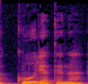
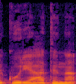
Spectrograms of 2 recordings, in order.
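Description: First: Курятина stressed on КУ; stress on first syllable. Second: Курятина stressed on РЯ; wrong second-syllable stress. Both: Shown as a demonstration. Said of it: "правильно сказати".

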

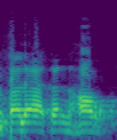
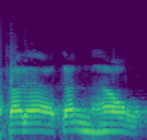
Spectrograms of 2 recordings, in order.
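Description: First: تنهر with a thick, backed "haa" before the ر; over-heavy haa. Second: تنهر slowly, with ه thin and light before heavy ر; light haa. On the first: Retold or imitated. Teacher mimicking readers who thicken the haa, heavy ه. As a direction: imitate the mistake, ه in تنهر made heavy. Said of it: "البعض كذلك يفخم الهاء". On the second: Shown as a demonstration. Teacher correcting the heavy haa, light ه. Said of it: "لا، نرققها".

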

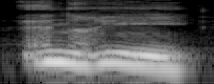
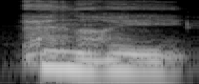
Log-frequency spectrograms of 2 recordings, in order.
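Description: First: Higher, louder reproachful call of the name; chiding call. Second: Said in the usual way. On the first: A narrator's reading. Mother calling her fretting son to order, chiding. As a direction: call the boy to order, voice raised.

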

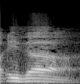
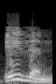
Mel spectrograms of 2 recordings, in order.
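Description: First: إذا said "idhaa", long open ending; original form. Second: إذا said "idhan", closing on n; tanween form. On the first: (إذا بالألف دون تنوين) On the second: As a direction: end إذا with a nasal n. (إذًا بالتنوين) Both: Shown as a demonstration. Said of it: "أصلها إذا".

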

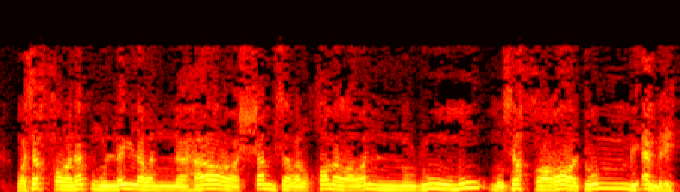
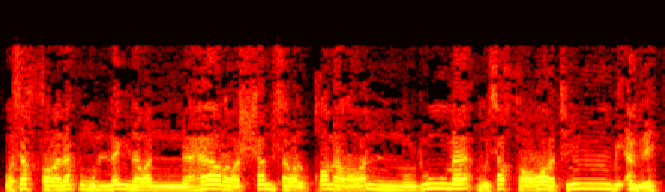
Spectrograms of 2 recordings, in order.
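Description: First: Said in the usual way. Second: والنجوم as "wan-nujuma", مسخرات as "musakharatin"; Qalun's والنجوم مسخرات, -a and -in endings; accusative endings. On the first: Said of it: "قرأ قالون بنصب النجوم ومسخرات". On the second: Shown as a demonstration. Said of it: "بنصب النجوم ومسخرات هكذا".

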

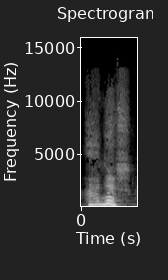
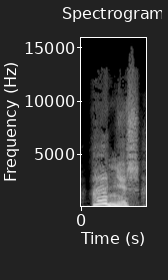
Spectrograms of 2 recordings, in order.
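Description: First: Put-on high, blurred drunken voice; indistinct drunken call. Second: Put-on high, loud drunken cry; loud exclamation. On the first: Drunk man recognising his friend at the theatre, indistinct. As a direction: say AGNES indistinctly, high and tipsy. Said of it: "dissi indistintamente". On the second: Drunk man calling his friend in theatre, exclaiming. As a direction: cry AGNES out far too loudly. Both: A narrator's reading.

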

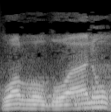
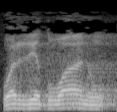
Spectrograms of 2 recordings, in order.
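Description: First: والرضوان said "war-rudwanu", with a u after the r; damma on the ra. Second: والرضوان said "war-ridwan", with an i after the r; kasra on the ra. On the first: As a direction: say والرضوان with "ru" at the start. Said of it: "الراء وضمها لغتان صحيحتان". (والرضوان بضم الراء) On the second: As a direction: say والرضوان with "ri" at the start. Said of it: "بكسر الراء وضمها لغتان صحيحتان". (والرضوان بكسر الراء) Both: Shown as a demonstration.

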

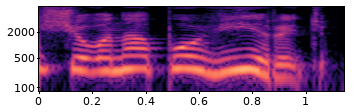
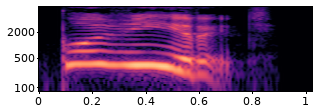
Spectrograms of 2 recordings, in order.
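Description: First: Said in the usual way. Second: Повірить pushed higher on the repeat; anguished higher stress on повірить; emphatic repeat. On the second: A narrator's reading. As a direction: hit повірить harder, pitched up in distress. Distraught husband repeats the word.

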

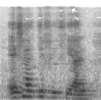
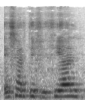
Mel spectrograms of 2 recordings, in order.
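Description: First: "es" leaned on, "artificial" dropping softly to a close; quiet conclusive fall on "artificial"; falling, settled. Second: "artificial" lifted at the end like a question; a light upward turn on "artificial"; rising on artificial. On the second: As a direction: let "artificial" rise, leaving it open. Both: Shown as a demonstration. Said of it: "Como ves, es artificial".

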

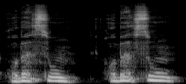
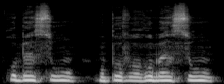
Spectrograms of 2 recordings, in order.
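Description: First: High, plaintive parrot call; strident, tearful parrot cry. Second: Very high wail, drawn out at the end; more strident, tearful parrot. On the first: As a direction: cry out shrilly like a distressed parrot. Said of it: "une voix stridente et pleurée". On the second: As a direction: wail shrilly like a desperate parrot. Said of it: "plus stridente encore et plus éplorée". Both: A narrator's reading.

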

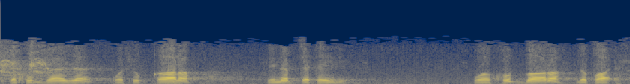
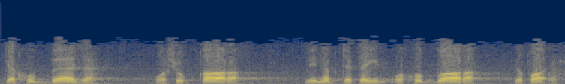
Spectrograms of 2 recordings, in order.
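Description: First: كخبازة وشقارة said slowly and louder, u vowel stretched; careful pronunciation. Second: كخبازة وشقارة dictated slowly, louder, with clear u vowel; teacher dictating خضارة as khu-ḍḍā-ra; careful pronunciation. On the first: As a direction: dictate وخضارة slowly with doubled ḍ. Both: Shown as a demonstration. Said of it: "انتبهوا للنطق يا شباب".

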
